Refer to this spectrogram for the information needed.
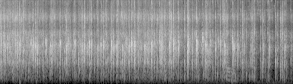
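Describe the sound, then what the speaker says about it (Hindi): A church congregation claps throughout a Hindi worship service, a dense, steady patter of many hands that stays loud and close for the whole stretch. "तालियों को बजाइए यीशु के लिए।"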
